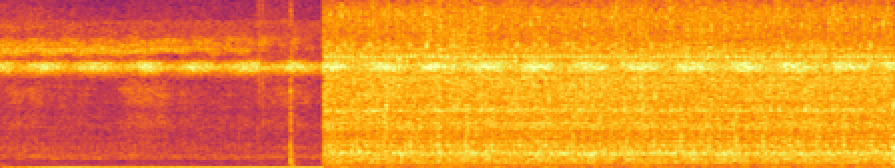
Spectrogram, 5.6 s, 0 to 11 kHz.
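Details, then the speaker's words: 2009 Toyota Highlander 3.5 L V6 after cooling fan assembly replacement and a temporary fuse block fix, engine running: steady whooshing fan rush over low drone, no cycling or rattle; fans running, A/C compressor on, cold air. "the fans are running it has worked ladies and gents we have cold air we have a compressor running"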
